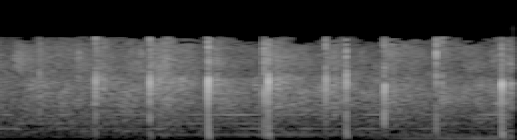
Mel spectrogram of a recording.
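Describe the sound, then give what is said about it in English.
A church audience claps to welcome small group leaders as they come forward to stand at the front: a sparse, faint run of separate, sharp claps at a fairly even pace. “Can you give them a great big hand as they come this morning? Let's just welcome them this morning.”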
